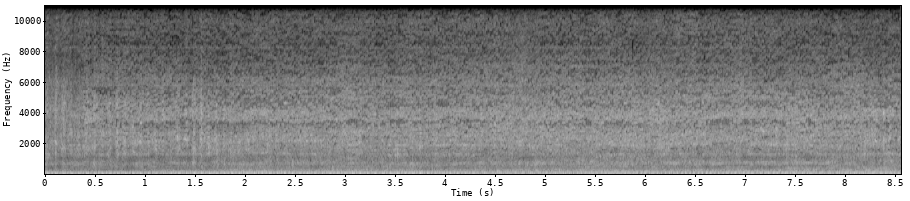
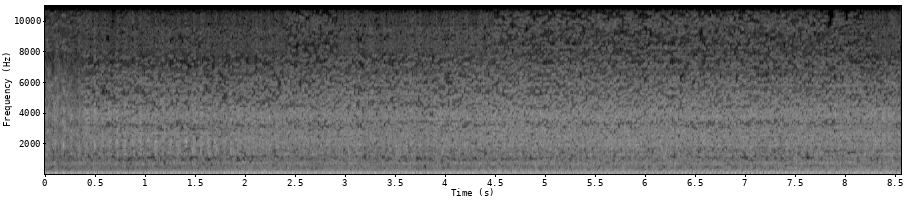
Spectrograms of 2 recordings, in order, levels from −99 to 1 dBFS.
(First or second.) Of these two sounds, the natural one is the second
